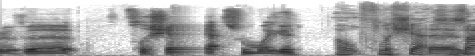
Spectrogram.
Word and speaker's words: Flechettes: Oh, Flechettes.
